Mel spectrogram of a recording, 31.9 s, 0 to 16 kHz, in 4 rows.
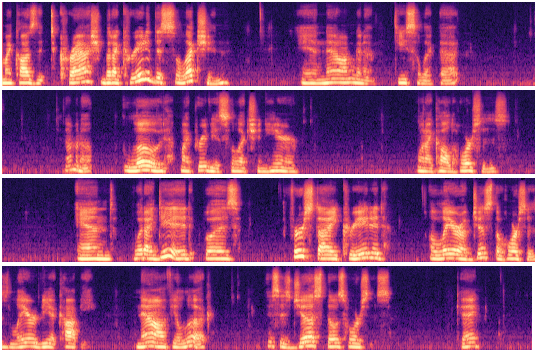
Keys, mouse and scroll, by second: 6.9 click, 21.7 right click, 24.7 click.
